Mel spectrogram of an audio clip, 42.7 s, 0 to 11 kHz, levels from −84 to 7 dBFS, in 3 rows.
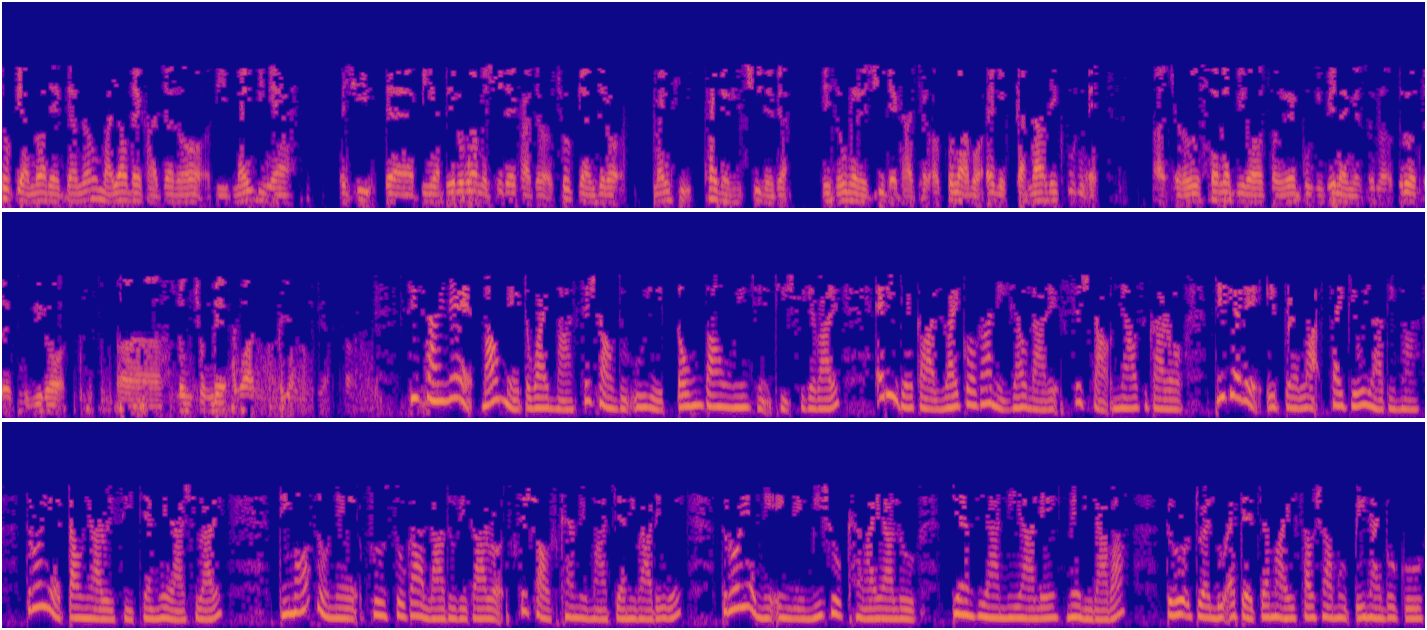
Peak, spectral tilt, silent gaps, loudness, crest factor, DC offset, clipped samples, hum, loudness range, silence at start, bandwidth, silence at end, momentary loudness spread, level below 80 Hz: -8 dBFS; -11 dB/octave; 8.08-8.12 s; -28 LUFS; 20 dB; under 0.1%; under 0.1%; none; 4 LU; 0 s; 4.1 kHz; 0 s; 9 LU; -56 dBFS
